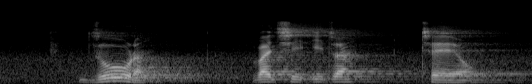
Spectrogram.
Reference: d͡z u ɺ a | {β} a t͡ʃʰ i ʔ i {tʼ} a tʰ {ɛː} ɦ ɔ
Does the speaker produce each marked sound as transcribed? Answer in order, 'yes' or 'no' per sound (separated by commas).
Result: yes, yes, yes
